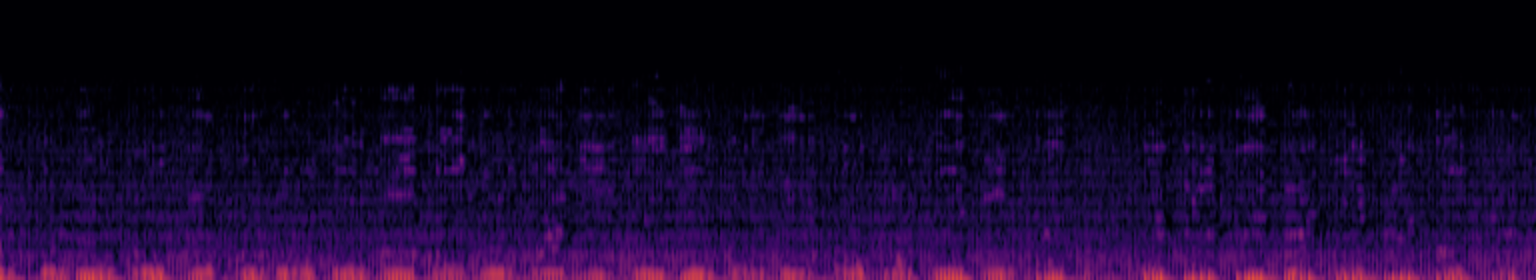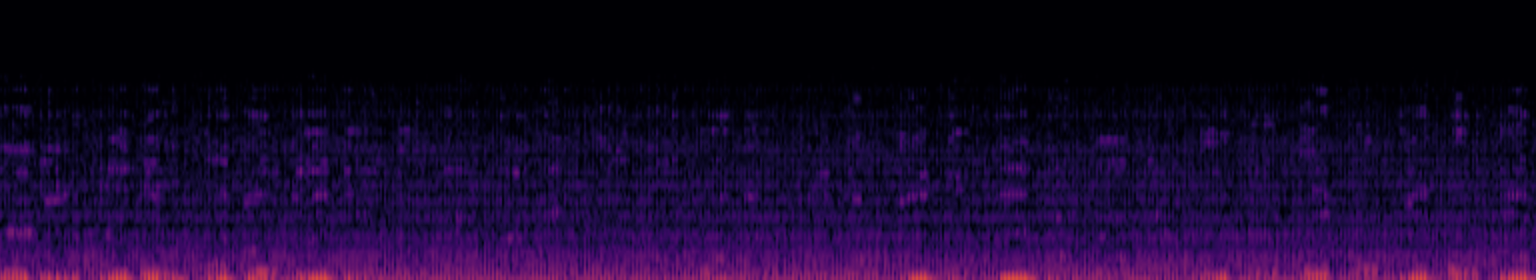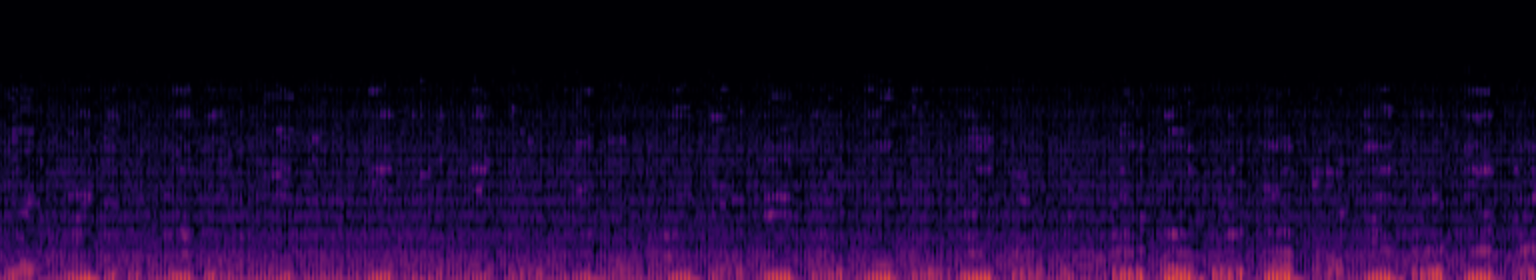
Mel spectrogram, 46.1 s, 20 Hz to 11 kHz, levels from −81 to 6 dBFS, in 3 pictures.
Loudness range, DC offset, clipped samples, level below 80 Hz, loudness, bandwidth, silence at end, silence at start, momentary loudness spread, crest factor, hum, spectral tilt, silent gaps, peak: 5 LU; under 0.1%; under 0.1%; -44 dBFS; -49 LUFS; 5.6 kHz; 0 s; 0 s; 8 LU; 16 dB; none; -5.5 dB/octave; none; -26 dBFS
